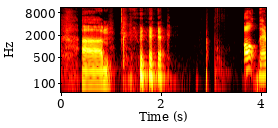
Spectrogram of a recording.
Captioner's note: laughs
